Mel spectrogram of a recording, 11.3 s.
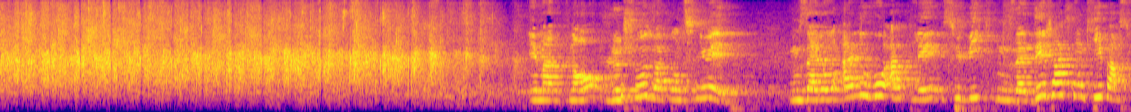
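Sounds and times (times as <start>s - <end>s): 
audience applause: 0.0s - 5.3s
speech: 5.3s - 11.3s.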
